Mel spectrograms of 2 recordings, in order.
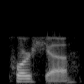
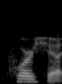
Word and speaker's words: Porsche: It says Porsche is a 2-syllable word, and it's spelled out with the connotations to indicate such. And when I hear the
